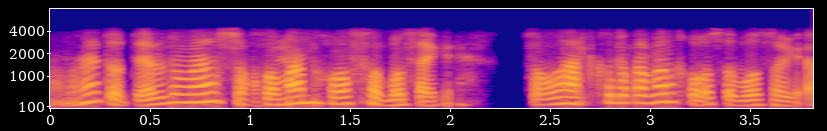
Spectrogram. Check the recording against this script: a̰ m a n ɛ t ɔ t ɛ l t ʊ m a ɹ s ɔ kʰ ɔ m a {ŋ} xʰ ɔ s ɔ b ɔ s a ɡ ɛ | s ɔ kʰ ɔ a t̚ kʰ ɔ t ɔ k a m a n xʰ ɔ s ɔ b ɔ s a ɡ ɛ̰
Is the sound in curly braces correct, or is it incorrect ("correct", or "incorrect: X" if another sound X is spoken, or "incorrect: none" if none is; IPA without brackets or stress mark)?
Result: incorrect: n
